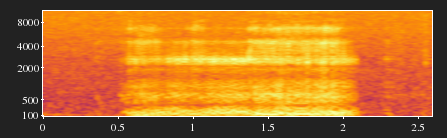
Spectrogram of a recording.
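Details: A single low, rumbling, fluttering snore lasting about one and a half seconds from a sleeping, dreaming English Bulldog; snoring.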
